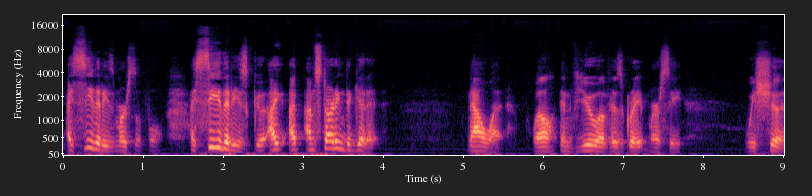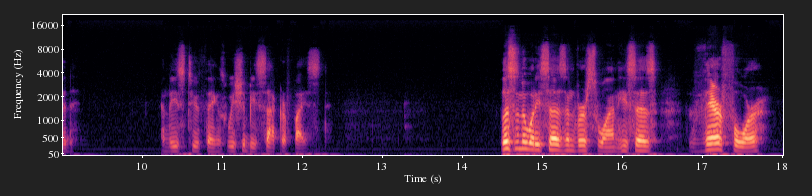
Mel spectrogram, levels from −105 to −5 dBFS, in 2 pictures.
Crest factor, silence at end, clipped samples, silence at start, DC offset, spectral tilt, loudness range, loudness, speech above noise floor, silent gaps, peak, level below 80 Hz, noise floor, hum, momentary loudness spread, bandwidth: 24 dB; 0.25 s; under 0.1%; 0.05 s; under 0.1%; -4.5 dB/octave; 15 LU; -26 LUFS; 56 dB; none; -4 dBFS; -68 dBFS; -82 dBFS; none; 21 LU; 10 kHz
